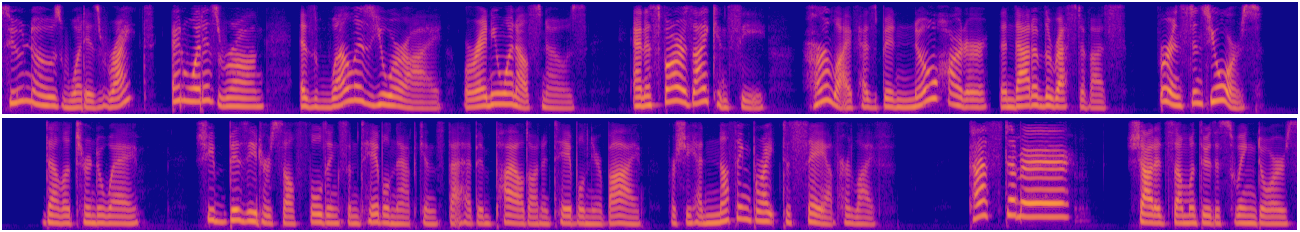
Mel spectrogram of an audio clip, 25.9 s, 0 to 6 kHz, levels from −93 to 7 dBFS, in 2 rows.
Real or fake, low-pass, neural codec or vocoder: real; 5.4 kHz; none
